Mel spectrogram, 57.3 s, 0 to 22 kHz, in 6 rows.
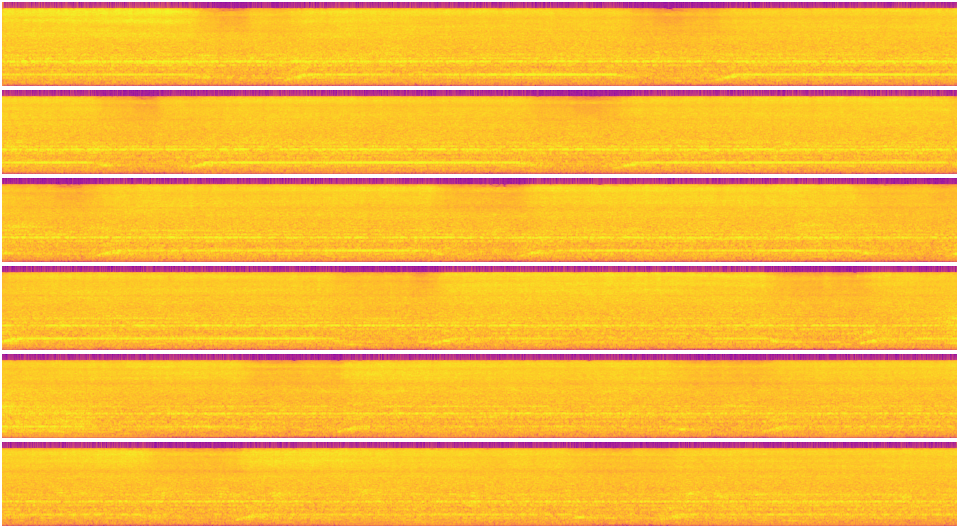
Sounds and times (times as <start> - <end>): Printer: 0.0 - 57.3.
